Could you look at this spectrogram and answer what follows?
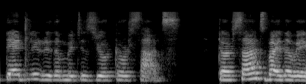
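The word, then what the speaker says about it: torsades de pointes: rhythm which is your torsads. Torsads by the way it's a French name. That's a funny name. Some people call it torsad dapua. That's how it should be pronounced because it's a French name.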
